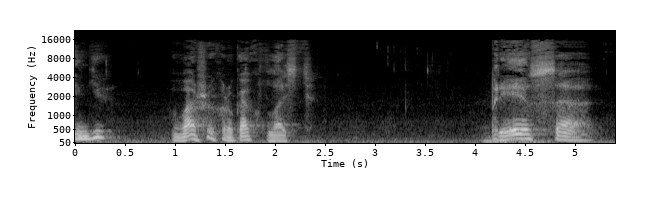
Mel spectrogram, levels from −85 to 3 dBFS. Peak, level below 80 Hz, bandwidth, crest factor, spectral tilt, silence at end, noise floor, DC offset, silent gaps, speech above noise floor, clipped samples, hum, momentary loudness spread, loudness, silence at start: -6 dBFS; -46 dBFS; 16 kHz; 20 dB; -5.5 dB/octave; 0.15 s; -50 dBFS; under 0.1%; none; 27 dB; under 0.1%; none; 16 LU; -23 LUFS; 0 s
